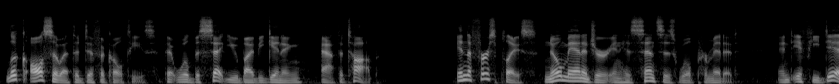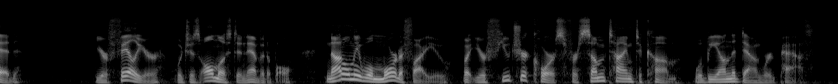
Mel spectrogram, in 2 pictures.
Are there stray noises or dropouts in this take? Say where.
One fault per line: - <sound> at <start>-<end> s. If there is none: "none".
none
